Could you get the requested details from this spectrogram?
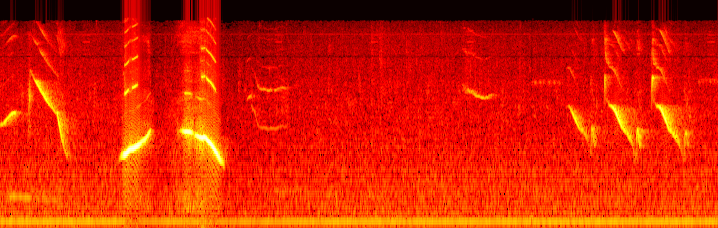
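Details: Male Pyrrhuloxia calling to his mate in the desert around Tucson. Downslurred chips come first, then two loud clear whistles, one rising and one falling. Later a soft note follows, then a quick cluster of descending chips under a low steady hum.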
